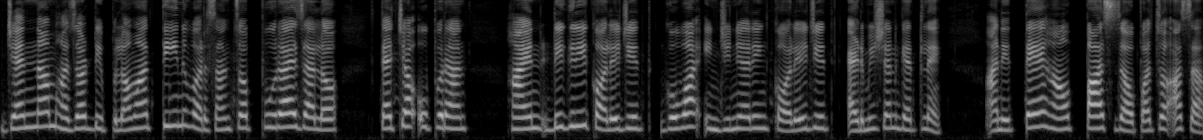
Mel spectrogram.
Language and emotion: Goan Konkani, neutral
